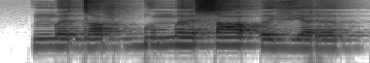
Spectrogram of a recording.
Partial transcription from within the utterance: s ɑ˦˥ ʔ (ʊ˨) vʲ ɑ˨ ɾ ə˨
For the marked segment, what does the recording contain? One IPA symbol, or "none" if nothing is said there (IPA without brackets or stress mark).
ə˨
